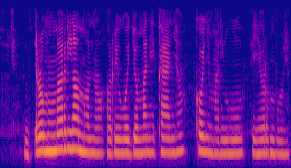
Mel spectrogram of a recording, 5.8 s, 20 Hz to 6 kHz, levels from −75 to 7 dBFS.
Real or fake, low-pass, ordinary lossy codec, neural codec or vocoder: fake; 5.4 kHz; none; autoencoder, 22.05 kHz, a latent of 192 numbers a frame, VITS, trained on one speaker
